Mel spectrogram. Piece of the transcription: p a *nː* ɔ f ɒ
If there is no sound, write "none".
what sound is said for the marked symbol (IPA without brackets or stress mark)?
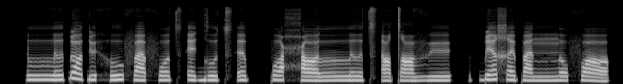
nː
